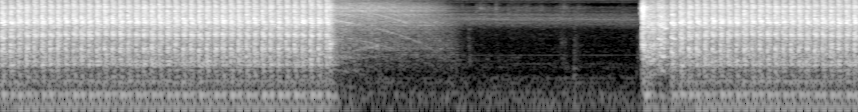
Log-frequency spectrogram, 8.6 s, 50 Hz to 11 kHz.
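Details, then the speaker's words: Engine cranked on a Buture Beta07 6000 A jump starter in boost mode: strong, even cranking about three beats a second without slowing, repeated for five good cranks with no start. The pack dropped one charge bar. "I believe that was 5 good cranks."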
